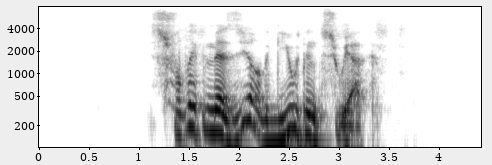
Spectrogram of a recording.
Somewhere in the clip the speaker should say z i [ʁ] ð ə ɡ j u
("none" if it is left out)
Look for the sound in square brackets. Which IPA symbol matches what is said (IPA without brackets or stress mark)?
ʁ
